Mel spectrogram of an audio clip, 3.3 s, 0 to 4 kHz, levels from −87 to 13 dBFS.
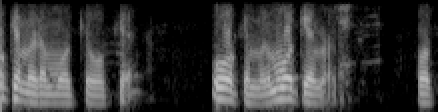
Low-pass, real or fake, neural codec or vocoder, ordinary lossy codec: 3.6 kHz; real; none; none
